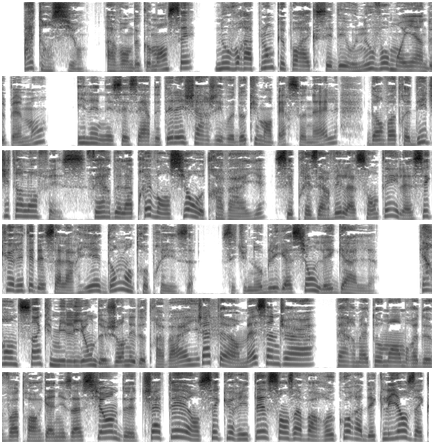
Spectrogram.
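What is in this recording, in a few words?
French, female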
